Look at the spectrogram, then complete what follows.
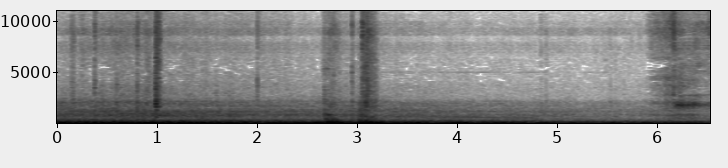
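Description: Car driving slowly, heard from inside the cabin: a steady low engine and road rumble, with a couple of faint clicks about a second and three seconds in.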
